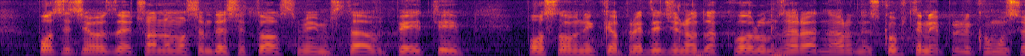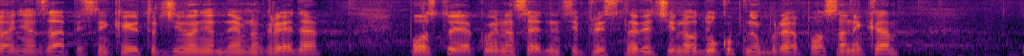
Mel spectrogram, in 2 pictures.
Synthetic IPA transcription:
po̞t̪sje̞t͡ɕamʋasd̪aje̞t͡ʂlˠaːno̞mo̞samd̪e̞se̞t̪o̞smimst̪aʋpeːt̪i | po̞slo̞ʋnikapɾe̞d̪ʋid͡ʑe̞nod̪akfo̞ɾumzaɾaːd̪naːɾo̞d̪ne̞skupʂt̪ine̞pɾiːliko̞musʋajaɲazaːpisnikaiut̪r̩d͡ʑiːʋaɲad̪ne̞ːʋno̞ɡɾe̞ːd̪a | po̞ːtst̪o̞jiakojenase̞d̪mit̪sipɾisu̥t̪naʋe̞t͡ɕinaod̪ukupno̞ɡ̚bɾo̞ːjapo̞slˠanika

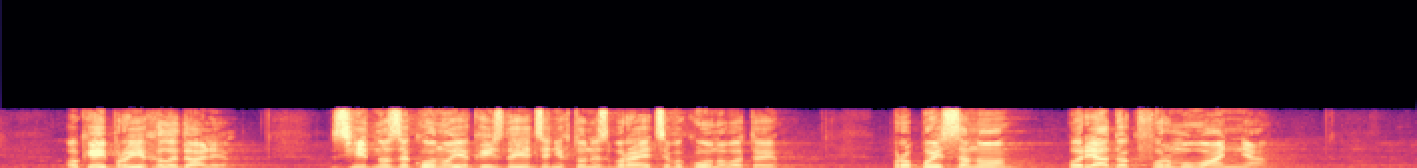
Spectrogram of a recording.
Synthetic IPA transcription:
ɔkɛjpɾɔjixɐlˠɪd̪ɑlʲḭ | zʲɦʲid̪nɔzɐkɔnʊjɐkɪjzd̪ɐjɛt͡sʲːɐnʲixt̪ɔnɛzbɪɾɑjet͡sʲːɐʋɪkɔnʊʋɐt̪ɪ | pɾɔpɪsɐnɔ | pɔɾʲad̪ɔkfɔrmʊʋɑnʲːɐ̰

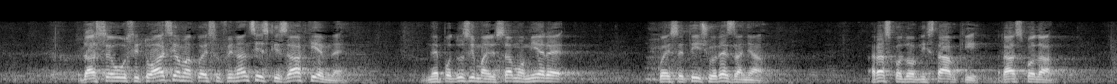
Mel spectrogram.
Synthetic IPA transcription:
d̪ase̞usit̪uaːt̪sijamako̞je̞sufinant̪sijskizaːxt̪je̞ʋne̞̰ | ne̞po̞d̪uzimajusamo̞mje̞ɾe̞ | ko̞je̞se̞t̪iːt͡ʃuɾe̞zaɲa | ɾaspod̪o̞ʋnixst̪aːʋkiɾʔaspo̞d̪a

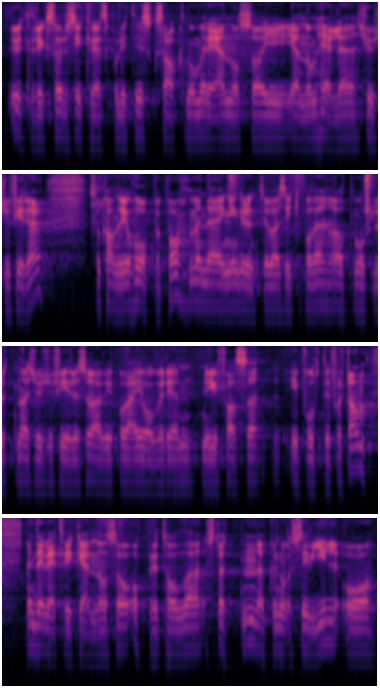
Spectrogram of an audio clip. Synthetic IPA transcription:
ʉːt̪nɾʏksfɔɾsɪkːəɾhɛːt̪spʰʊliːt̪ɪsksɑːknʊmːəɾeːnɔsːɔɪjʔɛ̰nːɔmɦeːləçʉːəçʉːəfiːɾə | sɔkʰɑndʋɪjʊɦoːpəpʰɔmɛnd̪ɛæɾɪŋːənɡɾʉnːt̪ʰɪlɔʋæːɾsɪkːəɾpʰɔd̪ɛɑ̰t̪mʊt̪ʂɭʉt̪ːn̩ɑçʉːəçʉːfiːɾəsɔæɾʋɪpʰɔʋæɪoːʋəɾɪɛnːyːfɑːsəɪ̰pʰʊsɪt̪ʰiːʋfɔʂʈɑnː | mɛnd̪ɛʋeːt̪ʋɪɪkːəɛnːɔsɔʔɔpːɾɛt̪hɔlːəst̪œt̪ːn̩œkʊnsɪʋiːlɔ

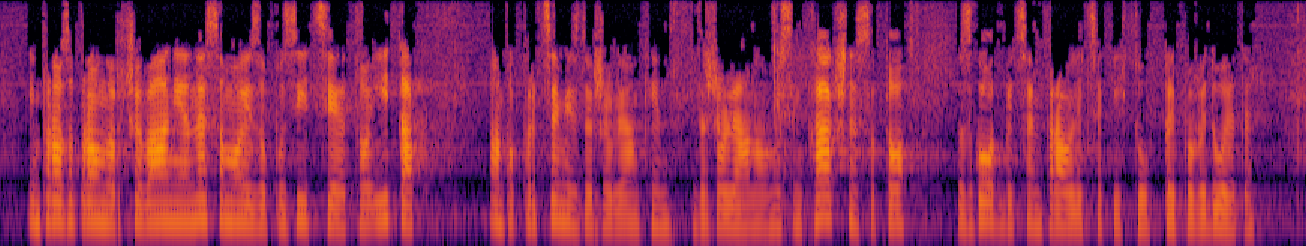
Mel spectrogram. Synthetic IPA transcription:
inpɾawzapɾawnaɾt͡ʃɛʋaːnjɛnɛsamoːizɔpɔziːt̪sijɛt̪oit̪ak | ampak̚pɾɛt̪sɛmizd̪əɾʒawlʲjaːŋkind̪əɾʒawlʲjaːnɔwmislimkaːkʃnɛsɔt̪oː | zɡoːd̪bit̪sɛinpɾaːwlit̪sɛkiixt̪upɾipɔʋɛd̪uːjɛt̪ɛ

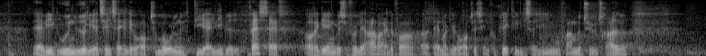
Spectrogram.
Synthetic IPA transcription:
æʋie̝ɡ̥əuːð̞ˠən̩yð̞ˠɐliɐt͡sʰe̝lt͡sʰɛ̰ːɪle̝ːʊɐɒ̽b̥̚t͡sʰe̝lmɔ̰̽ːln̩əd̥iæɐliːb̥le̝ːð̞̩ˠfæsd̥sæd̥ | ɒ̽ʁɛɡ̥e̝ɐeŋ̩ʋe̝sefølliɑ̈ːb̥ɑ̈ɪ̰ɾ̥əfɒ̽æd̥ænmɑ̈ːɡ̥le̝ːʊɐɒ̽b̥̚t͡sʰe̝lsinəfɒ̽pʰle̝ɡ̥̚d̥il̩sɐieṵːfʁam̰met͡sʰyːʊət͡sʰʁað̞ˠʋə

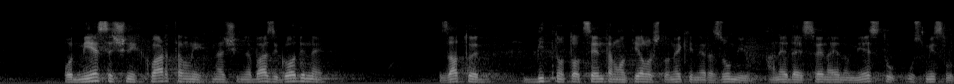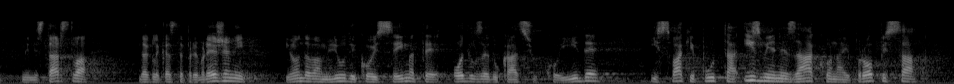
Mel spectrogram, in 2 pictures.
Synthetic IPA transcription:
o̞d̪mje̞set͡ʃnixkʋaɾt̪alˠnixnat͡ʃinabaːziɡo̞d̪ine̞ | zat̪o̞jebit̪not̪o̞ːt̪se̞nt̪ɾalˠno̞t̪jelo̞ʃt̪o̞ne̞kine̞ɾazumijuane̞d̪ajesʋe̞najed̪no̞mːje̞st̪uusmiːslu | minist̪aːɾst̪ʋa | d̪akle̞kad̪st̪e̞pɾemɾe̞ʒeni | io̞nd̪aʋamʎuːd̪iko̞jiseimat̪e̞o̞d̪jilzaed̪ukaːt̪sijukʰo̞jiid̪e̞ | isʋakipuːt̪aʔizmje̞ne̞zaːko̞naipɾo̞pisa

